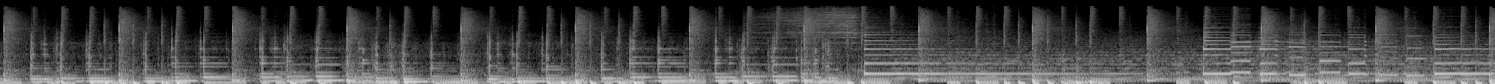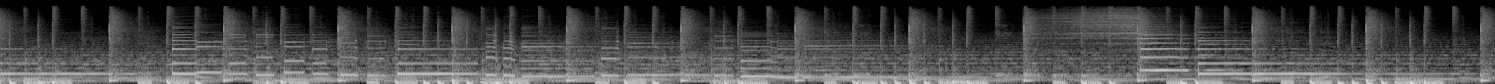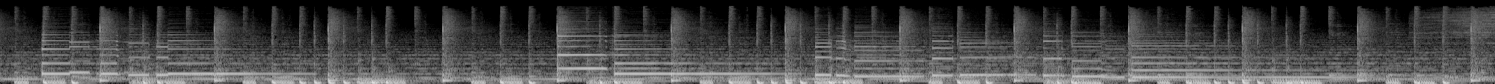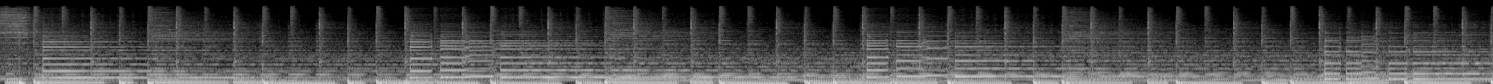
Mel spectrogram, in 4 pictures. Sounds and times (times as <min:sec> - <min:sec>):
Plucked string instrument: 0:00.0 - 0:59.7.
